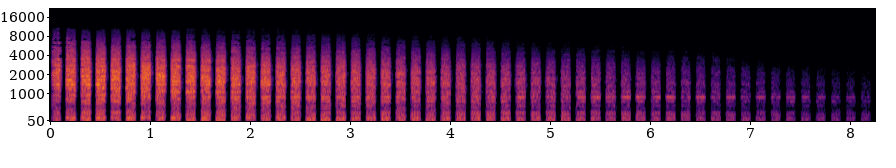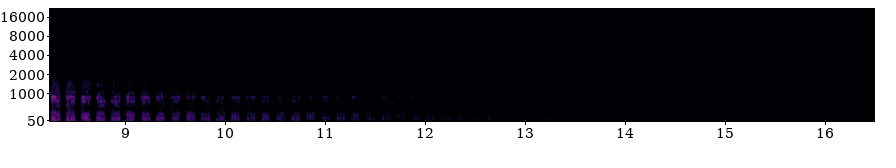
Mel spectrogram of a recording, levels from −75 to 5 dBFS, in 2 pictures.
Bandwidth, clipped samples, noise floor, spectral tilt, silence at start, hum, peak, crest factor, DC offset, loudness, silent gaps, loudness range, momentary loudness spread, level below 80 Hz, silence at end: 10.5 kHz; under 0.1%; -57 dBFS; -3 dB/octave; 0 s; none; -2 dBFS; 24 dB; under 0.1%; -20 LUFS; none; 23 LU; 21 LU; -48 dBFS; 8.75 s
